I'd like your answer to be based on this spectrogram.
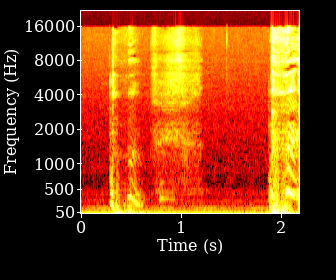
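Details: A short cough with throat clearing, then another harsh cough burst; dry coughing.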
